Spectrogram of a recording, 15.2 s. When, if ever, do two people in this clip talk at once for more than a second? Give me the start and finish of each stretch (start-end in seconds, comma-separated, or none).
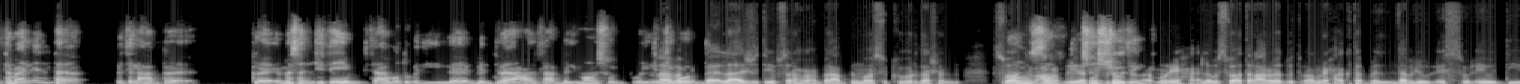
10.1-11.5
